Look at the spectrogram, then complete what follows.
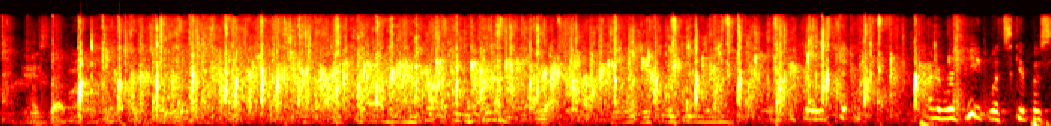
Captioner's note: applause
